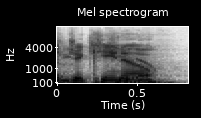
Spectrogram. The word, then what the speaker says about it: Giacchino: Oh, Giacchino. – Michael Giacchino. – Yeah, Giacchino.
